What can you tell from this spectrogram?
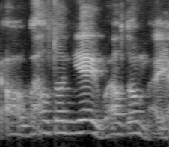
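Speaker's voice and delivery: high-pitched delighted congratulations; dead happy for him. Retold or imitated. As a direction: imitate a thrilled, genuinely pleased well-wisher. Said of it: "he was genuinely dead happy for me".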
